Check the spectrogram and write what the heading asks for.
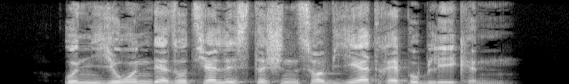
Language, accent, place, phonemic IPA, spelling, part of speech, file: German, Germany, Berlin, /uˈni̯oːn deːɐ̯ zot͡si̯aˈlɪstɪʃn̩ zɔvˈjɛtʁepuˌbliːkn/, Union der Sozialistischen Sowjetrepubliken, proper noun, De-Union der Sozialistischen Sowjetrepubliken.ogg
- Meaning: Union of Soviet Socialist Republics (a former transcontinental country in Europe and Asia (1922–1991), now split into Russia and 14 other countries; abbreviation UdSSR)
